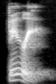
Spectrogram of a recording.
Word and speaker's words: bury: to bury his bone pronunciation bury the dog wants to bury his bone B air bear bear e berry berry berry like strawberry Berry burying in the continuous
